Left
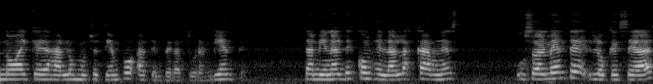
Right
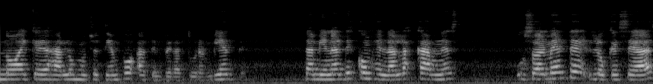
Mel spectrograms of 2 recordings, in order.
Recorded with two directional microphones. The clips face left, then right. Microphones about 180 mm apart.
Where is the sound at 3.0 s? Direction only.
25° left (ahead or behind).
